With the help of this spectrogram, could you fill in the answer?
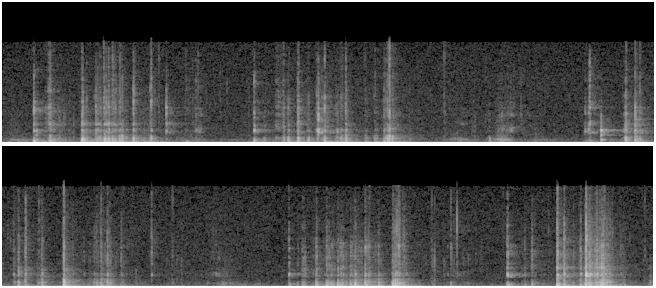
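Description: A thin metal knife scrapes long shavings from a partly carved solid red Safeguard bar soap held in the fingers, piling them up on a table. Clusters of short, dry, crunchy scraping strokes come in quick bursts with quiet gaps between, heavy in the low end, with a faint brighter edge and almost no ring.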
